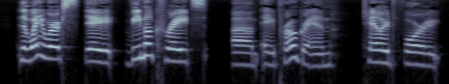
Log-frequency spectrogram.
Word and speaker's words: Vemo: So I've come across a startup called Vemo. It's spelled VEMO, Vemo Education.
